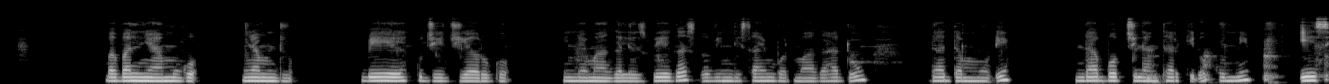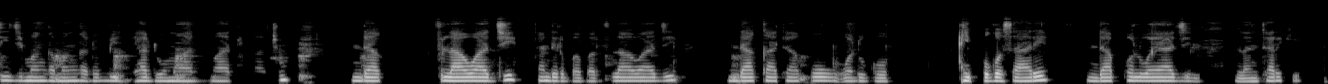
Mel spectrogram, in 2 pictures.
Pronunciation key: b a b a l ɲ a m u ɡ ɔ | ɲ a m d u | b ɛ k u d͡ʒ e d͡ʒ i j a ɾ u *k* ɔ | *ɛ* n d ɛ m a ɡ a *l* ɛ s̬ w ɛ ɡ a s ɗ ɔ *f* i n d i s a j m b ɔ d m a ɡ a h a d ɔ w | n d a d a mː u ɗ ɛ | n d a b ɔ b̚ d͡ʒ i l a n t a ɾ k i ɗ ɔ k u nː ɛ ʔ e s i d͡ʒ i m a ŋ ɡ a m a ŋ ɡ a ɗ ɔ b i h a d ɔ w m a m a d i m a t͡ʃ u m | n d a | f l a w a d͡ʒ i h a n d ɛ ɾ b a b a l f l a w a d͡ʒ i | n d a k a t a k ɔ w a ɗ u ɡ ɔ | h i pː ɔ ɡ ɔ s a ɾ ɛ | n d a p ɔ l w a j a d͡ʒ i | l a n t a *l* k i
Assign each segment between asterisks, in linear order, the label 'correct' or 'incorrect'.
incorrect, incorrect, correct, incorrect, incorrect

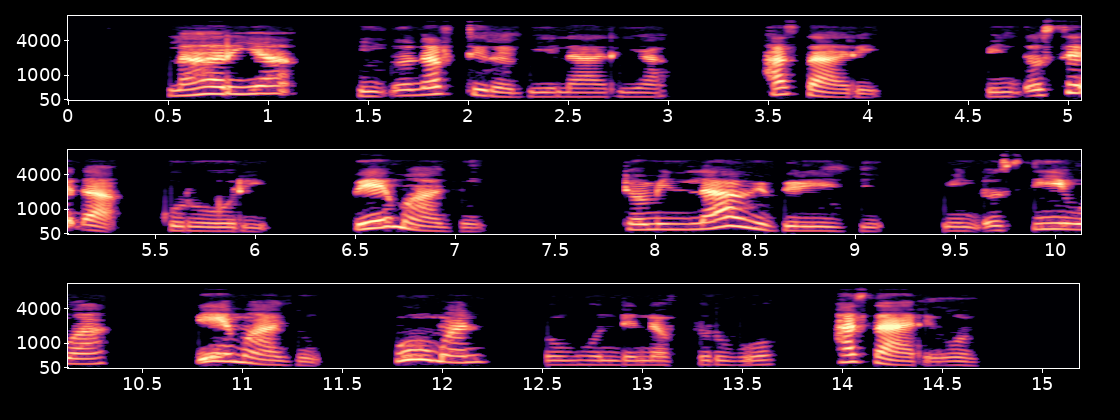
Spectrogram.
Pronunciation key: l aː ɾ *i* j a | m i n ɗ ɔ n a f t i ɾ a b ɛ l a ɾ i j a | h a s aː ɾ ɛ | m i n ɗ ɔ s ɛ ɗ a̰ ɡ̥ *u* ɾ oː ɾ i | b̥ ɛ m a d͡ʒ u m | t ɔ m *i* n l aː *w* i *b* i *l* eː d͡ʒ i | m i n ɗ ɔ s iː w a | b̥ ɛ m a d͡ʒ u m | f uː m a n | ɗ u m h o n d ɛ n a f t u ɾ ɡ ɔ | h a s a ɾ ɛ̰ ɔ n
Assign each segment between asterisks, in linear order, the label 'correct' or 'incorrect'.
correct, correct, correct, correct, correct, incorrect

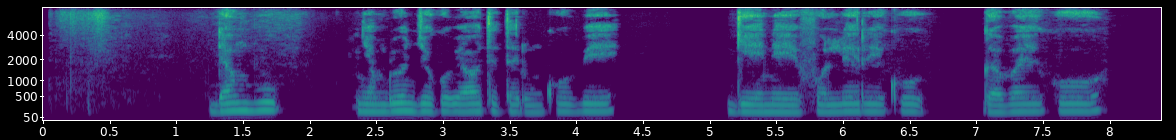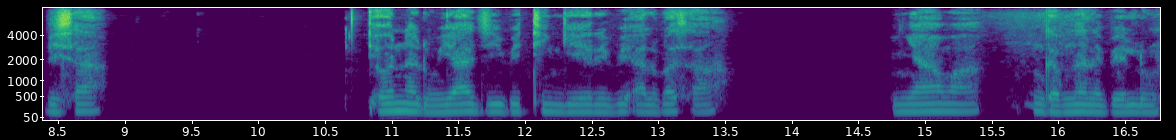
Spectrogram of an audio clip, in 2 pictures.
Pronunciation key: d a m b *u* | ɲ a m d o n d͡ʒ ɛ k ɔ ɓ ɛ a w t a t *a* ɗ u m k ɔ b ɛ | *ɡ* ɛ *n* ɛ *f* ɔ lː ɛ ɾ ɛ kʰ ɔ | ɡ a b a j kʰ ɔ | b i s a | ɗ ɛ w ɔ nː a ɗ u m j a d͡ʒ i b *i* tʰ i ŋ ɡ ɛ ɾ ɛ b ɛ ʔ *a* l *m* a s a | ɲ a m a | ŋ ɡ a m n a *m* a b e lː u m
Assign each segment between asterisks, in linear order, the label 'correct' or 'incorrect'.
correct, correct, correct, correct, correct, incorrect, correct, incorrect, incorrect

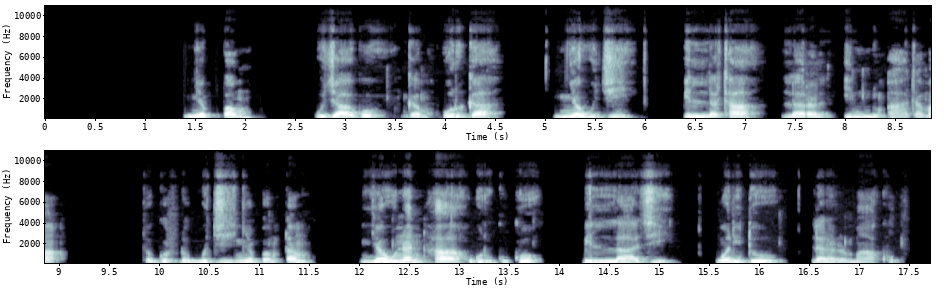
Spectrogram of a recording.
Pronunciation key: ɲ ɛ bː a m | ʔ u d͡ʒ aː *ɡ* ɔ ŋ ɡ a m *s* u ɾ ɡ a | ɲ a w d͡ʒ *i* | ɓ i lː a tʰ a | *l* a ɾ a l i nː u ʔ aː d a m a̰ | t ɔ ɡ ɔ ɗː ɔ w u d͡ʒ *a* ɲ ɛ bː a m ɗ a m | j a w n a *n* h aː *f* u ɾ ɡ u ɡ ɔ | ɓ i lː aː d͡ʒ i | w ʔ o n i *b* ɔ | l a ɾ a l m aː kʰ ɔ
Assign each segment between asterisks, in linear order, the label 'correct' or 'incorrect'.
correct, incorrect, correct, correct, incorrect, correct, incorrect, incorrect

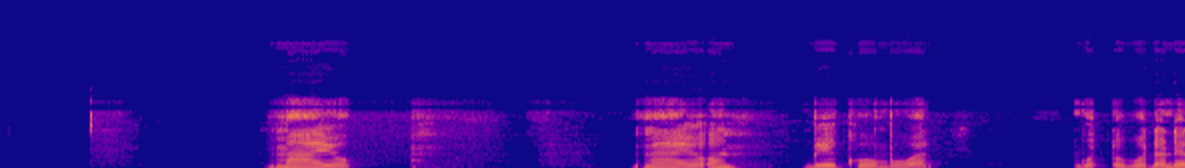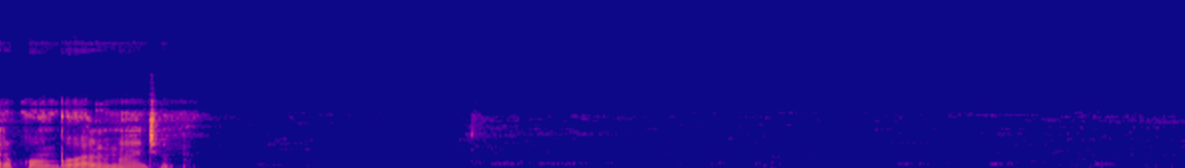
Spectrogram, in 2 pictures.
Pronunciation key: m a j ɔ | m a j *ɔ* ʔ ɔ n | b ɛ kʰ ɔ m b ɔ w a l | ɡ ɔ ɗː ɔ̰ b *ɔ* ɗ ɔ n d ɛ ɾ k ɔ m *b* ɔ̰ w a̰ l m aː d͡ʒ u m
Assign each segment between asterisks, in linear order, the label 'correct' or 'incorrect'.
correct, correct, correct

